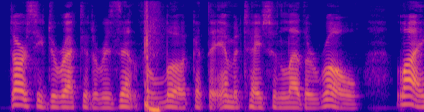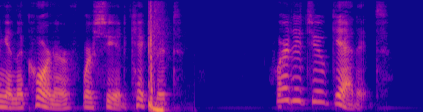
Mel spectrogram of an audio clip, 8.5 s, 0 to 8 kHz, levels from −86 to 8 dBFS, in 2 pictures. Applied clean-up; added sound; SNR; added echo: none; Thump, thud; 1 dB; none.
